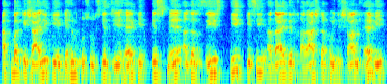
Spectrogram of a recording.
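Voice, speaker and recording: An older man giving a literary talk in measured, formal diction with deliberate pauses, reading prose and reciting verse. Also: mid-range voice, warm tone. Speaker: lecturer. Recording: roomy echo with faint background noise.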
